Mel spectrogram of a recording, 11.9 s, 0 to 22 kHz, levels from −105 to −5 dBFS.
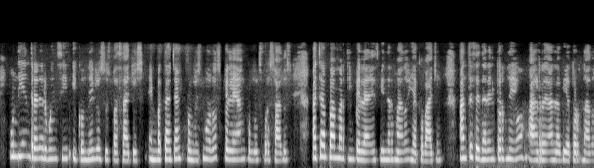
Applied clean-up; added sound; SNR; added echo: neural mask model Resemble Enhance denoiser.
